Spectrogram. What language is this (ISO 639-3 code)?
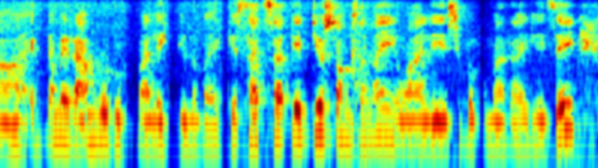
nep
